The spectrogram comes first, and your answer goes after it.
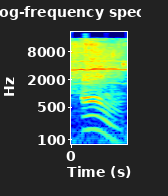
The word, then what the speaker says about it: Aang: Dan menurut sumber informasi, anak tersebut namanya Aang. Ini naskahnya, oh iya, cara bacanya Eng.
